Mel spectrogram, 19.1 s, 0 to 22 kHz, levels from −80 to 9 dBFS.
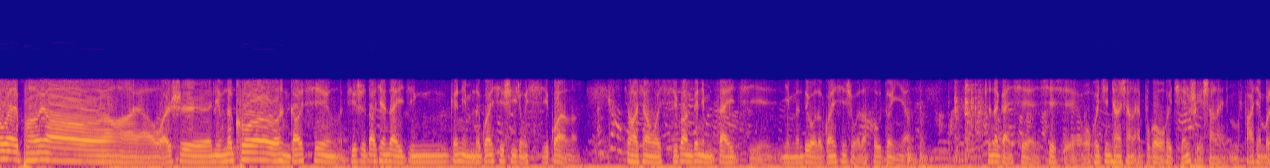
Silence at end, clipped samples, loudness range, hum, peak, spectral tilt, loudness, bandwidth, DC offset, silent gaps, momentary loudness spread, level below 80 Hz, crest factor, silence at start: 0 s; under 0.1%; 6 LU; none; -4 dBFS; -9.5 dB/octave; -15 LUFS; 3.9 kHz; 7%; none; 11 LU; -32 dBFS; 12 dB; 0 s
